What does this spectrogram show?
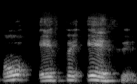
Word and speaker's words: of: Miren, el sonido es of con una V, no con la F.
